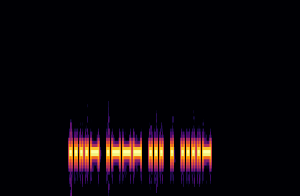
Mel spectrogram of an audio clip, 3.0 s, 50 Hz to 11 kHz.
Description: Morse code, heard as a keyed tone, about 46 wpm, 700 Hz. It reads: 4JSE4
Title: Five Challenging Letter-Number Combinations 45wpm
